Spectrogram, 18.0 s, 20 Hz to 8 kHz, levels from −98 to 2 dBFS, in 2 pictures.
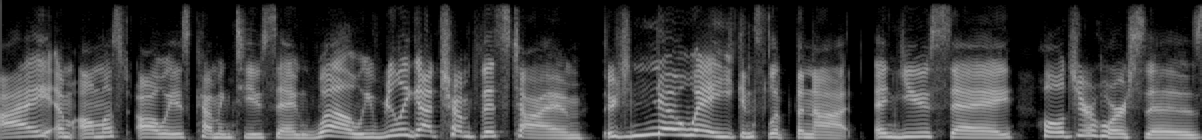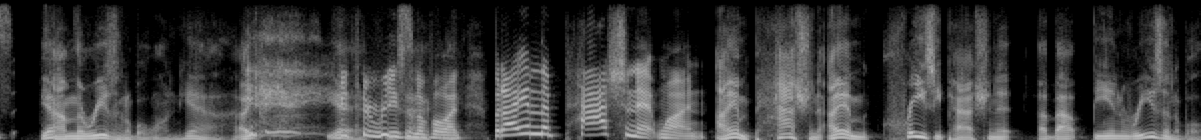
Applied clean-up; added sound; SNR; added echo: none; none; none; none.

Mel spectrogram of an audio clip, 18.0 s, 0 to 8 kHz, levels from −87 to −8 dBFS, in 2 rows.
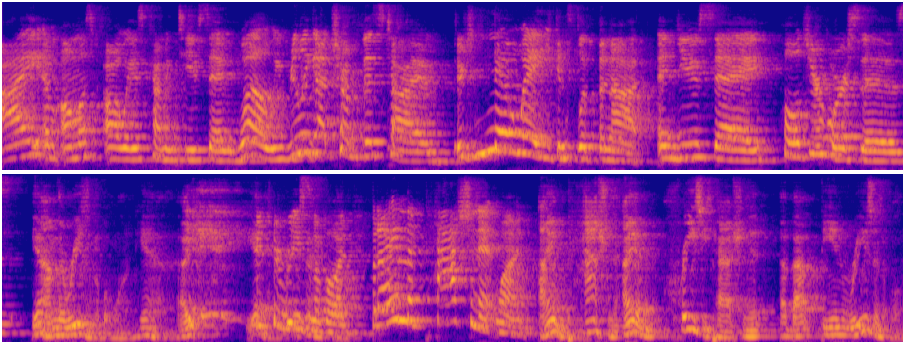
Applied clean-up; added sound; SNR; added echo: none; none; none; reverberation time 0.7 s.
